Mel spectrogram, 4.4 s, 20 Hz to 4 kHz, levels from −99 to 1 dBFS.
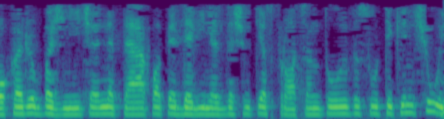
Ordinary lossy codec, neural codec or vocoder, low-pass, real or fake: MP3, 16 kbps; none; 3.6 kHz; real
